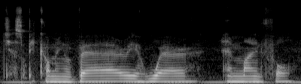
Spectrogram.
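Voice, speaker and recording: A man leading a guided meditation in a soothing manner, giving gentle instructions in short phrases with long pauses between them. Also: medium pitch, monotone. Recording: clear background noise, ambient sound.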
